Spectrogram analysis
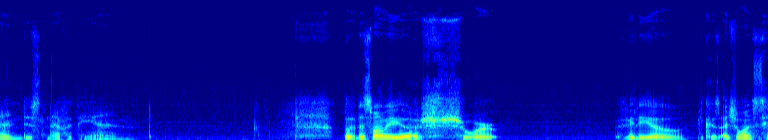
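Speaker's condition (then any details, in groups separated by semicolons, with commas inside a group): No condition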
